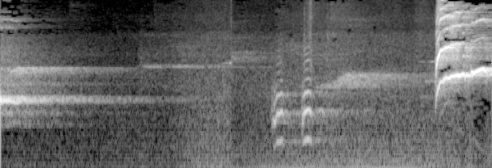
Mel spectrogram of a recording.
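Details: White-rumped shama, recorded to coax a silent shama into song: a long steady whistle fading out, two short doubled notes, a soft rising tone, then a loud high upswept whistle at the end.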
